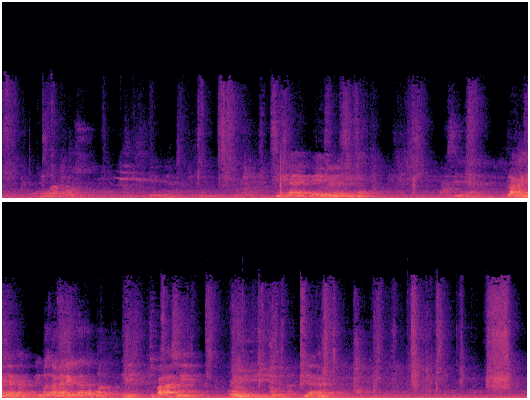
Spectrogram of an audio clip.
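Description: Footsteps scuff on a concrete floor.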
